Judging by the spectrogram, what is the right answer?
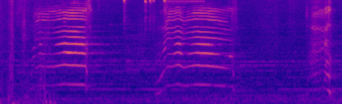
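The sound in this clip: A male pet cat meows three times: two long, drawn-out harmonic cries, then a short final one. The calls are fairly faint over a quiet background, with no talk.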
